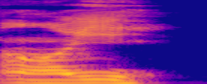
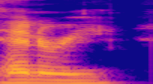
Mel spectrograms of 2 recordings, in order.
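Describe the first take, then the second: First: The name is said with a non-American pronunciation. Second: The name is said with an American pronunciation. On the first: This is the true form of the name. "but his name's" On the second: This is the version given to other people. "he tells people his name is"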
